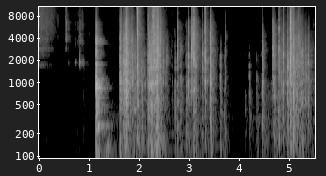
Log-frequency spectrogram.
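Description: A plastic bag of rolled oats being handled, crinkling in irregular spells, with a sharp thunk about a second in.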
